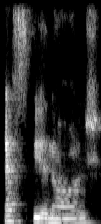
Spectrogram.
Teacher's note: We put the accent on the first syllable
